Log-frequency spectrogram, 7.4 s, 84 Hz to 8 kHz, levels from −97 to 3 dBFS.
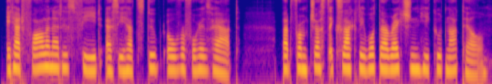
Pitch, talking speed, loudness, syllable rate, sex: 190 Hz, 185 wpm, -19 LUFS, 4.8 syllables/s, female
